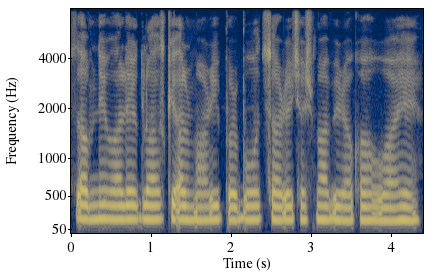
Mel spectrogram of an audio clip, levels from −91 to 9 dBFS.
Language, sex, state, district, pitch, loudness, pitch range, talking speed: Hindi, female, Arunachal Pradesh, Lower Dibang Valley, 185 Hz, -14 LUFS, 175-185 Hz, 175 wpm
